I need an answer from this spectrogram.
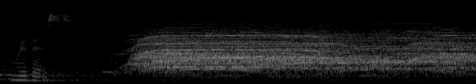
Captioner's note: audience cheering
